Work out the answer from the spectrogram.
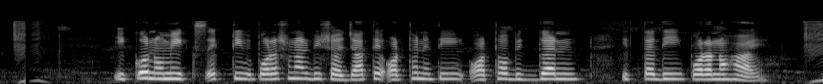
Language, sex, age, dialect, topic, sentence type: Bengali, female, 31-35, Northern/Varendri, banking, statement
